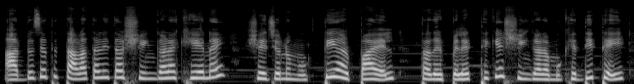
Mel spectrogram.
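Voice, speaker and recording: A woman narrates a scripted story in a high-pitched voice. The sound is close and dry, with no room around it. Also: a little fast, darkish tone, no echo.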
